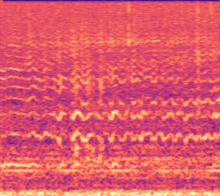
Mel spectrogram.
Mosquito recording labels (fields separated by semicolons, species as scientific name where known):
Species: Culex quinquefasciatus; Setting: cup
